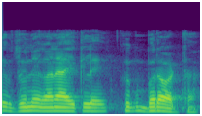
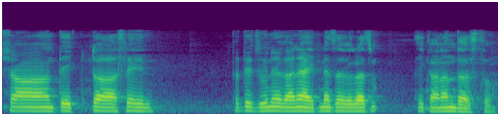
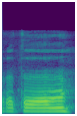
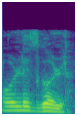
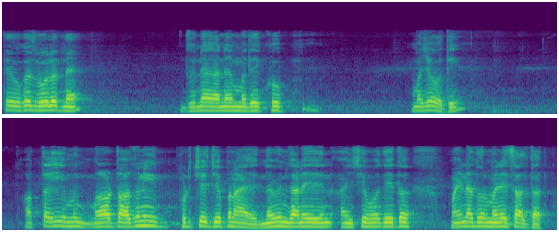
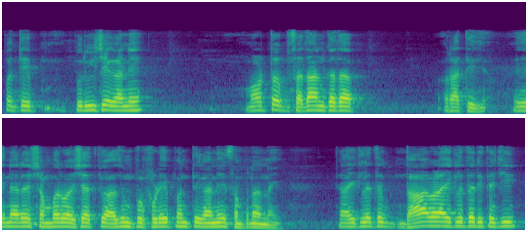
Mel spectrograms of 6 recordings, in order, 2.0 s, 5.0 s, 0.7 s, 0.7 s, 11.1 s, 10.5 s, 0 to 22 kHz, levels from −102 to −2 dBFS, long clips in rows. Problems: constant background noise, continuous background conversations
